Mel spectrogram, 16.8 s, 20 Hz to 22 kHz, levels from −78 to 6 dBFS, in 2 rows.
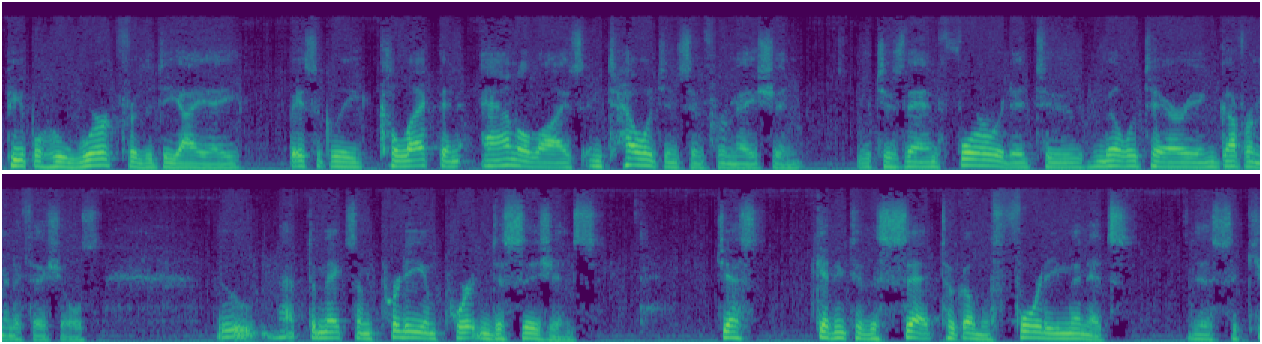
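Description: From start to finish the audio carries a harsh, buzzy distortion that sits on top of the louder passages and does not go away in the quieter ones, where a steady noise floor fills what should be near-silence. This points to a stuck bit, likely one data line held at a fixed value, so about half the samples are offset by a step of roughly -40 dBFS in a waveform-dependent pattern.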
